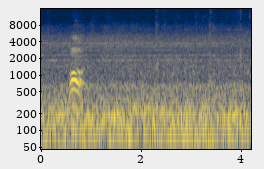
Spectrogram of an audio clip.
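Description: One short shouted drill command about half a second in, followed by a steady low outdoor rumble.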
